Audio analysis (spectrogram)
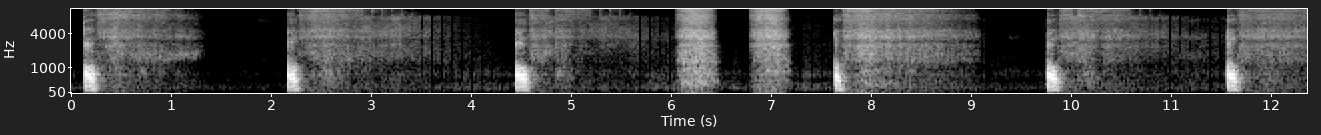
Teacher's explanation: अफ है ना जब आप अफ अब आवाज नहीं निकालना वह जो हवा निकल रही दांतों के बीच में से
